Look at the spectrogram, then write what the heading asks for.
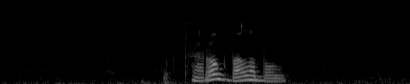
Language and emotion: Russian, neutral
